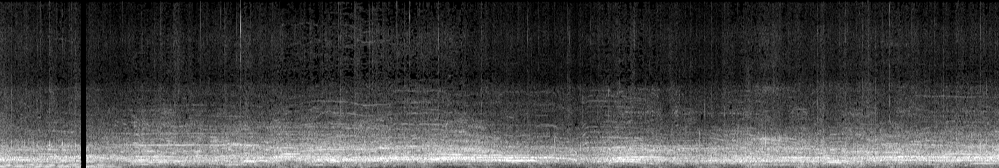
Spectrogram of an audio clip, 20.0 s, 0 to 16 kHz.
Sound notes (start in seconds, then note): 0.0 cheering; 2.5 crowd; 7.5 cheering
